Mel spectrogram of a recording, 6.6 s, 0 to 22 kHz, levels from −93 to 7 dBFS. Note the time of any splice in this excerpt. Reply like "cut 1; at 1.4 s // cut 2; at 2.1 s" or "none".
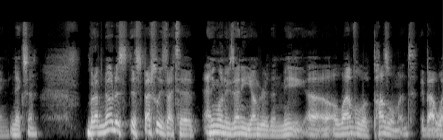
cut 1; at 2.6 s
